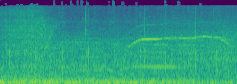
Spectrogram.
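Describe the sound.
A crowd cheering in a street, a dense roar of many voices with a high whistle sounding briefly through the middle.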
